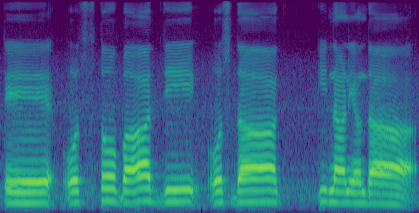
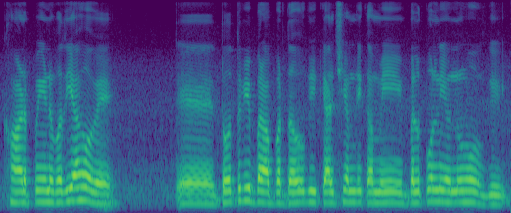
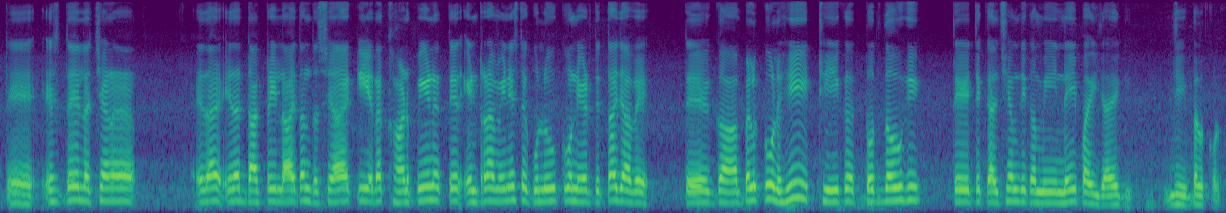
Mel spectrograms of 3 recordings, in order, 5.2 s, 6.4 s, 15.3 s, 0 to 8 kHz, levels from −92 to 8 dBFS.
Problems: constant background noise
